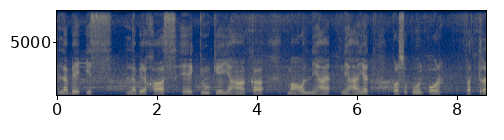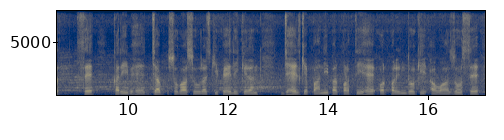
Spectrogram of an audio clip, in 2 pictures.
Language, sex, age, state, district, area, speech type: Urdu, male, 45-60, Delhi, North East Delhi, urban, spontaneous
